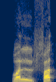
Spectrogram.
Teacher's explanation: শেষে হা উচ্চারণ আসবে হালকা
